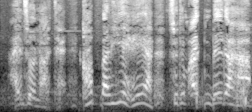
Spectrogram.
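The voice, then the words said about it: Whispering. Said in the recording (German): “ich bin ja der Flüsterer.”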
